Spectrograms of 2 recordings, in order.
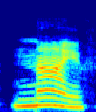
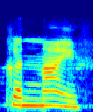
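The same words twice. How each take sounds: First: The initial K sound is silent. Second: The initial K sound is pronounced. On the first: The speaker calls it right. "K-nya tidak disebut, tidak dibaca" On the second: The speaker calls it wrong. "bukan knife. Ya, itu salah"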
